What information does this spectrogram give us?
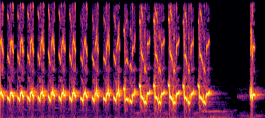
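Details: Yellow-vented bulbul giving a long rapid trill used as a lure for other birds: fast chattering whistled notes repeated about three per second for three seconds, then a pause and one sharp note.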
